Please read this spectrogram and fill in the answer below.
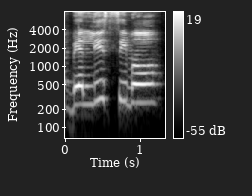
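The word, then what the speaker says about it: bellissimo: Italian ভাষাতে বলা হয় আমি বি দিয়ে হচ্ছে বেল্লিসিমো বেল্লিসিমো মানে হচ্ছে সুন্দর সুন্দর এটাকে আমরা বলবো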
